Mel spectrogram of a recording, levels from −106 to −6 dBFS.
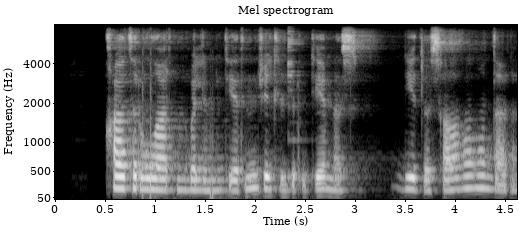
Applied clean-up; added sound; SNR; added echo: neural mask model DeepFilterNet 3.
